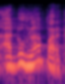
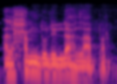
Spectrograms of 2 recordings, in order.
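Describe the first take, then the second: First: High, whiny "Aduh lapar" with a groan on aduh; mock complaint. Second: Slow, soft and thankful, "Alhamdulillah lapar" said calmly; grateful alhamdulillah. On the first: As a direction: complain about the hunger, a bit hammed-up. (keluhan manja yang dibuat-buat) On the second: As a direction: accept the hunger gratefully, unhurried. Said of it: "mulai sekarang ubah ya". (ucapan syukur yang pelan dan lembut) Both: Shown as a demonstration.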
